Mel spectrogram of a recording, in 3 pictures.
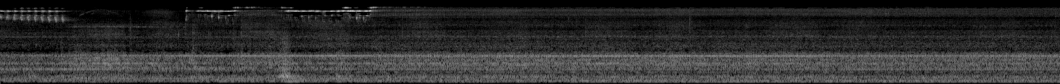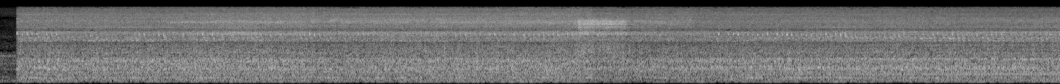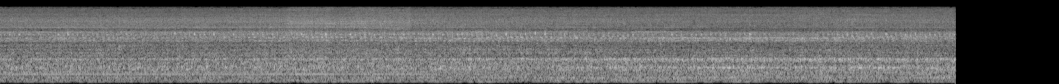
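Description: Milling machine running with an end mill cutting metal. Two brief loud squeals come from the cut about two and three seconds in, over a steady motor hum. About eleven seconds in the sound jumps to a much louder, steady cutting noise.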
